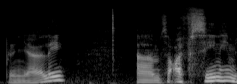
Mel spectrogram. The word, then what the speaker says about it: Brugnoli: I saw his name I thought it's very Italian Luca brunoli but of course they are British so they just say they just pronounce it broli um so I've seen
